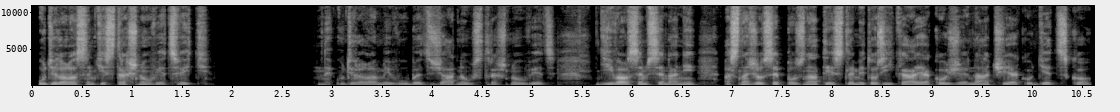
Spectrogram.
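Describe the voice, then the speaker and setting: Low-voiced calm male narrator. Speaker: audiobook narrator. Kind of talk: first-person literary narration.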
